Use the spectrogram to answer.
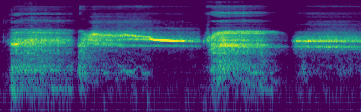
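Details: Sleeping animal, called Machão, snoring heavily: loud, whistling, hissy breaths in a steady rhythm, about four cycles; high-pitched nasal snoring.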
